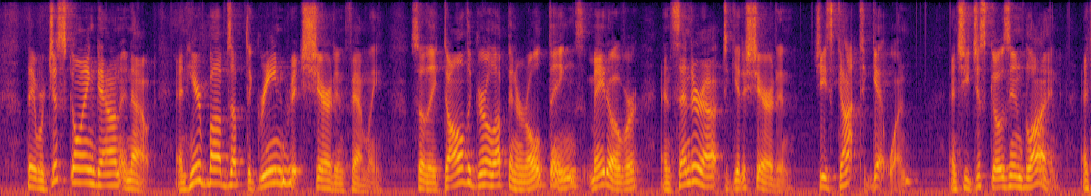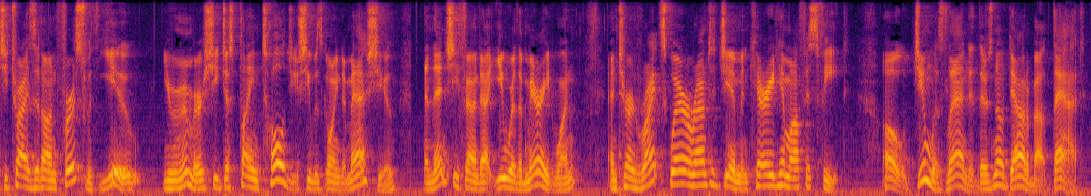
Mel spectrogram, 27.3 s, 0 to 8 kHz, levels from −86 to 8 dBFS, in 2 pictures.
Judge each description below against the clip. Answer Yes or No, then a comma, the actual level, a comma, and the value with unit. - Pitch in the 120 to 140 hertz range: Yes, low, 135 Hz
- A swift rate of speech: Yes, fast, 220 wpm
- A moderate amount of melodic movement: No, wide, 7.5 semitones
